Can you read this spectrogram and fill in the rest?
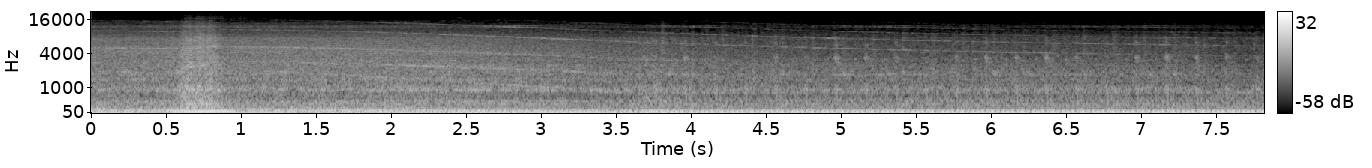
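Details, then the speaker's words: Kenworth cabover diesel running on its original ECM temporarily swapped in as a test; not charging, low voltage. Slightly uneven, lumpy idle with the odd stumble over a low rumble; rough idle, maybe rougher than before, cause unclear. "I honestly don't think it's any different. It actually almost sounds a little bit rougher."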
